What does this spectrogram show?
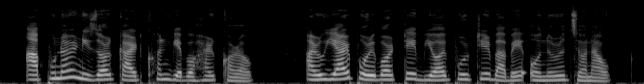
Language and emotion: Assamese, neutral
